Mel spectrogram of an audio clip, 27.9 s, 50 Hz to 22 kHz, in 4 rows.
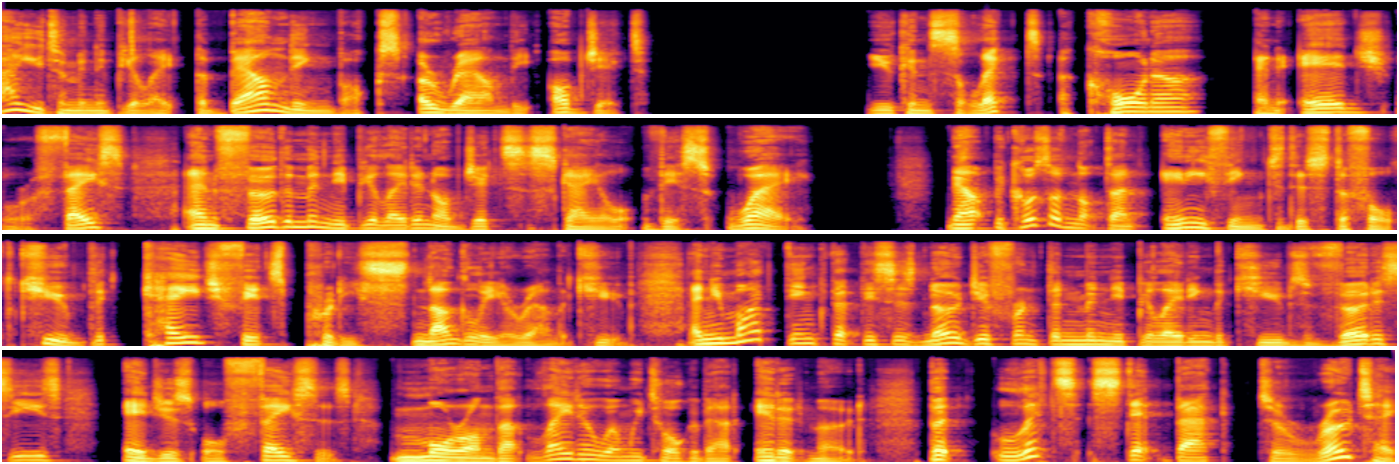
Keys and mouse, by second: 1.0 click, 1.2-3.0 drag, 3.9 click, 4.8 click, 7.5 click, 8.8 click, 10.2 click, 10.4-13.5 drag, 15.3-18.2 drag, 19.6-20.8 drag, 21.5-22.8 drag, 26.9 click.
